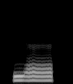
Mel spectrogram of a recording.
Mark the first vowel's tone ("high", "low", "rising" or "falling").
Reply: high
